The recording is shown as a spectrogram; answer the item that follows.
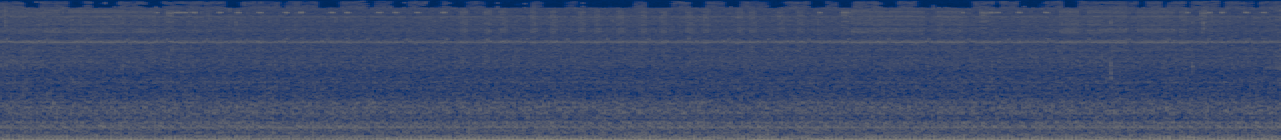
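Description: VW car engine idling in park, heard from inside the cabin as a steady low rumble while the DSG transmission runs its basic-settings adaptation. The level dips slightly about two seconds in and swells again a moment later.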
